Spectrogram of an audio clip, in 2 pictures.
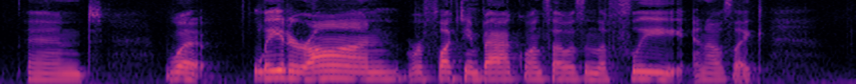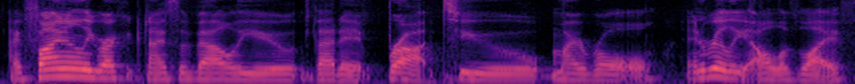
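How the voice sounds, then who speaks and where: In an ordinary speaking voice, a woman talks at a fairly low pitch and a moderate pace. Her intonation is fairly even, and the recording is very clean with a silent background. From Los Angeles, California. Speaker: Marine Corps officer and computer science graduate student. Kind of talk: casual interview.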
